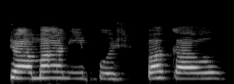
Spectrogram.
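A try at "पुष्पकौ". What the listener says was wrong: Not push. Push. Like a whistle, let the sh come out. Pushpakau.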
